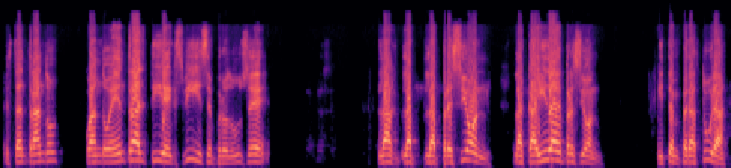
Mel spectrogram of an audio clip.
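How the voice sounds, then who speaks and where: A man's voice: a little high, slow, darkish tone, dry recording. Man teaching HVAC, chatty. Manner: casual, repetitive explaining with rhetorical questions. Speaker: HVAC instructor. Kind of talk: classroom lecture explaining a projected video. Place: classroom with projector screen.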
